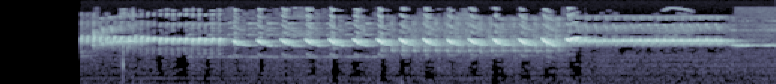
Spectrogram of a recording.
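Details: Pet canary singing, a bright high whistled note opening into a fast rhythmic trill of repeated pulsing syllables, then a sustained steady whistle, all clear and close.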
